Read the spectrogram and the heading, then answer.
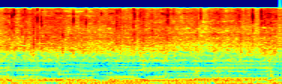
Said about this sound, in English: The other day, I heard a voice laughing as we were banging on his front door, saying, come on down, we got the fire crackling.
